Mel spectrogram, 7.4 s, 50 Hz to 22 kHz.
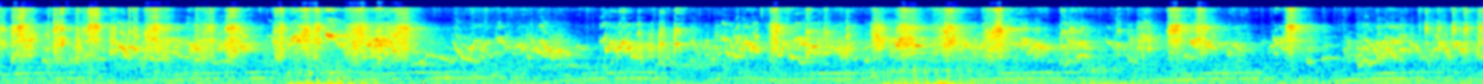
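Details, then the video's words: Two male budgies chirp and twitter continuously, bright high squeaks and raspy trills layered over faint repeated lower curved tones and occasional soft thuds. "cute pet 2 Male Budgies parrot chirping sounds"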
